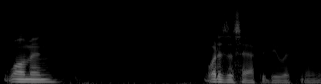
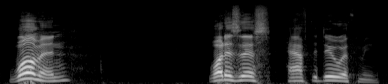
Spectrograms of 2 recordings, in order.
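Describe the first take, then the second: First: The tone is gentle and caring. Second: The tone is sharp and dismissive. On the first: The speaker responds with understanding. "with understanding in his eyes and care" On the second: The speaker brushes the request aside. "Or was it more like this?"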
